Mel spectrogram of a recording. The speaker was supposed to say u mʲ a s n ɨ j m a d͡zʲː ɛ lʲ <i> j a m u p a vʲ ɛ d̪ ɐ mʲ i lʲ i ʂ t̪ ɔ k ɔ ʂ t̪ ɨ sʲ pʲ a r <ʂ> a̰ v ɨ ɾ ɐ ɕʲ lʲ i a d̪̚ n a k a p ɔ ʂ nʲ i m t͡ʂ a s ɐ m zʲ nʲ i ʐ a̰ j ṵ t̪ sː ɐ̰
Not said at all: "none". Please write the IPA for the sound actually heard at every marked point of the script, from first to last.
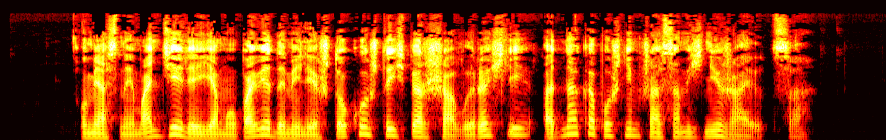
ɛ, ʂ

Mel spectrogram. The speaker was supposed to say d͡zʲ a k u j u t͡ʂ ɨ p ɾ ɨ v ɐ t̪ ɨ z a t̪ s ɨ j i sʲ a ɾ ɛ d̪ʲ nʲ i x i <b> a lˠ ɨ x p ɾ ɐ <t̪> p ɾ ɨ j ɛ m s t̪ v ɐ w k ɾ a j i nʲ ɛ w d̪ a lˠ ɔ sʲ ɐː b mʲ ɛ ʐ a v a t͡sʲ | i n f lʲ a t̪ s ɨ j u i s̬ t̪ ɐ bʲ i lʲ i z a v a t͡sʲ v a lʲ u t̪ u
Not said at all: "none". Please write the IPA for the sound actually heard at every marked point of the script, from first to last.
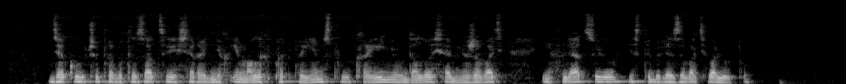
m, t̪

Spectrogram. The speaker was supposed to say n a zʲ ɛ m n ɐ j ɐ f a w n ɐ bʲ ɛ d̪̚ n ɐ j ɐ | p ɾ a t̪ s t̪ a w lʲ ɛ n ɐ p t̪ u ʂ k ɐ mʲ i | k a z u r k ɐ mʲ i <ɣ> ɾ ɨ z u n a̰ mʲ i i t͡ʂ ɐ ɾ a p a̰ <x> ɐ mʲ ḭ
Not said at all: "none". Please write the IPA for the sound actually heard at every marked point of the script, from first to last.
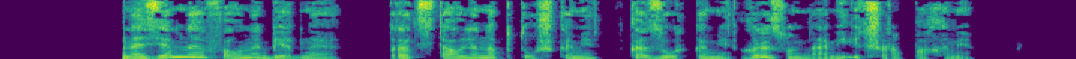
ɣ, x

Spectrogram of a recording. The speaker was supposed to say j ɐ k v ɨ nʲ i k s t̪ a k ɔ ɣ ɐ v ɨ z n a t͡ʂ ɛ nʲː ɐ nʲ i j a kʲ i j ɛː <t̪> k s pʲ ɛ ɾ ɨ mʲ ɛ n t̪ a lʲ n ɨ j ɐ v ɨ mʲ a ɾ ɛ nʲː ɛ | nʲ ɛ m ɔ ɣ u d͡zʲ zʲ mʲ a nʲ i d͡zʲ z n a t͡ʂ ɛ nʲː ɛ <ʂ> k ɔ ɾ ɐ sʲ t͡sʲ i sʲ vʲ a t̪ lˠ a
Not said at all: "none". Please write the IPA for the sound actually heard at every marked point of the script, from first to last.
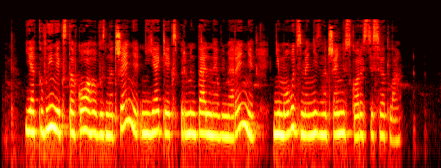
none, s

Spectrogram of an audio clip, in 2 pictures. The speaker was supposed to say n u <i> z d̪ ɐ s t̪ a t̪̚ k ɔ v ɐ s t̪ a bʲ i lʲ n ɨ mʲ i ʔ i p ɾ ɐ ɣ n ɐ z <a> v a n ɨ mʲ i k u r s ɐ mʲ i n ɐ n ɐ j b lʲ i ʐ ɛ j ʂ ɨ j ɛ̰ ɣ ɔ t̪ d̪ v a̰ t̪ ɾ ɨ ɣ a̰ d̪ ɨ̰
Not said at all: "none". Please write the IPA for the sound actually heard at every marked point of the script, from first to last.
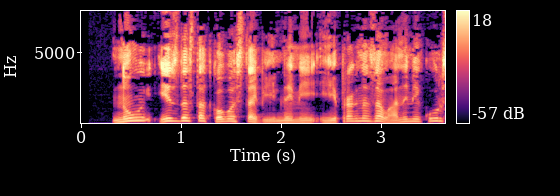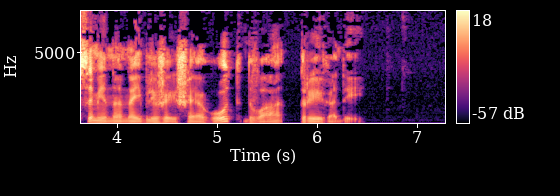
i, a

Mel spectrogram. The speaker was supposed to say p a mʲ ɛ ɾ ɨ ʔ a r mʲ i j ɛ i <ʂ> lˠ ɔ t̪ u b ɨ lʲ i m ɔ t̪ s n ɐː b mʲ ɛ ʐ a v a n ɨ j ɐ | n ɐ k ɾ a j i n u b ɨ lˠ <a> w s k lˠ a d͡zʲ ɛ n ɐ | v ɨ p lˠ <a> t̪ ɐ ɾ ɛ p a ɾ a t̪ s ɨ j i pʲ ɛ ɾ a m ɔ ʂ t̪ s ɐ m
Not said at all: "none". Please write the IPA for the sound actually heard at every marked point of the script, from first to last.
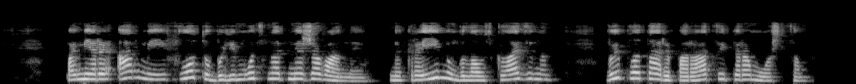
f, a, ɐ

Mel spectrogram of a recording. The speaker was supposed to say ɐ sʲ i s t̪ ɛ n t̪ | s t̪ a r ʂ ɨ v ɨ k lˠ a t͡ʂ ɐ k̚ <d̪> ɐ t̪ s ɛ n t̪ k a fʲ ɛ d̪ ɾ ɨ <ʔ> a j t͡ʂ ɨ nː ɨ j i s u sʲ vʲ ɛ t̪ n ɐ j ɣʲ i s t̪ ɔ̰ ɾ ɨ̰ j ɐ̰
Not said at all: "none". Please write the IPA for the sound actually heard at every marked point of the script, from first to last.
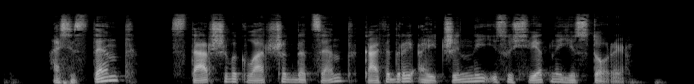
d̪, ʔ

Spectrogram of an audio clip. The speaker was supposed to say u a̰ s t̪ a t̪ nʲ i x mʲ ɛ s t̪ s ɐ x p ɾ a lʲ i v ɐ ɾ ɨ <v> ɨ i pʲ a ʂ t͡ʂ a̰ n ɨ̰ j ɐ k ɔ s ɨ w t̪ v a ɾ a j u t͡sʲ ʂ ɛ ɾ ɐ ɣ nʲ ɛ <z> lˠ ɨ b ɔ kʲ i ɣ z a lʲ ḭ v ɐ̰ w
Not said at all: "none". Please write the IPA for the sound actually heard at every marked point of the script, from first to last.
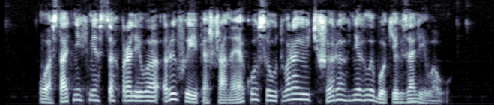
f, ɣ

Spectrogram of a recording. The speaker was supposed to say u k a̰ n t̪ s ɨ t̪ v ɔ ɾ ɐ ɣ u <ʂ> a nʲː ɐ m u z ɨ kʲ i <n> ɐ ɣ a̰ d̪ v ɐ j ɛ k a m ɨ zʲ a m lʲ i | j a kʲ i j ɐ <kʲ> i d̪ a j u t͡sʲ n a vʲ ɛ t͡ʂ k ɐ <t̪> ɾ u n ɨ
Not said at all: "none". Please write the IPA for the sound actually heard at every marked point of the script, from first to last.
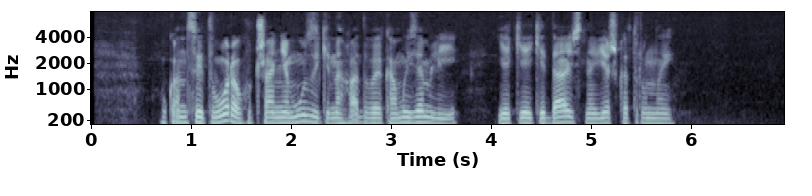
t͡ʂ, n, kʲ, t̪

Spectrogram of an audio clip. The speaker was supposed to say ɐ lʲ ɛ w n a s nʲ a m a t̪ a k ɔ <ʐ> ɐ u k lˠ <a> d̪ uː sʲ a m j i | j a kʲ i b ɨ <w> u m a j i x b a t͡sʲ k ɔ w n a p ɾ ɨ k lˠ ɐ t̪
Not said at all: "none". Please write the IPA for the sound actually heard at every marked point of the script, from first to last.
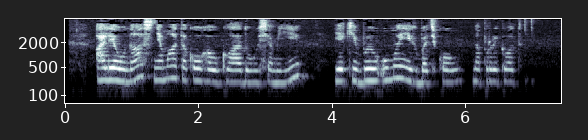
ɣ, a, w

